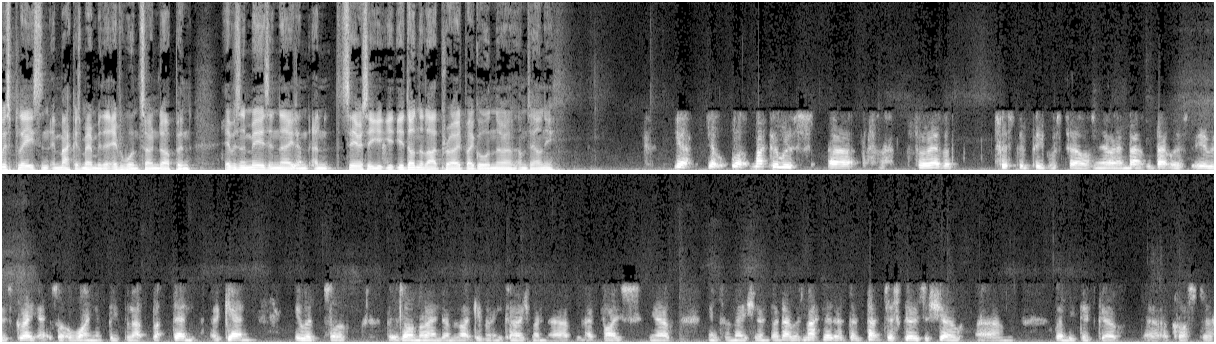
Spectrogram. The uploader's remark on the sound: Joined in the studio. Joined on the phone.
